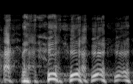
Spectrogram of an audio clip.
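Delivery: loud burst of laughter. Real, not acted. Host laughing at guest's chaos remark, amused laugh.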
